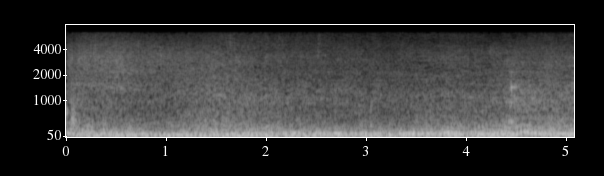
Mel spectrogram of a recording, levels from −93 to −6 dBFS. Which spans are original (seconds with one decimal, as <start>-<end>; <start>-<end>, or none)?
0.0-2.6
